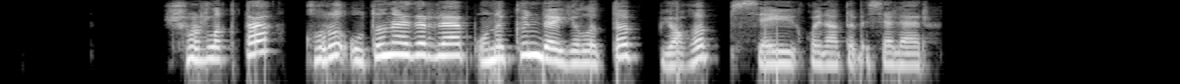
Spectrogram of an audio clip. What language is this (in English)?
Bashkir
